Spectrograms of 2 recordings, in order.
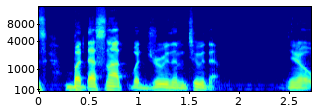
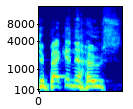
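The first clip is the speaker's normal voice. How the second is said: put-on Canadian accent in very high child voice. Imitating the kids on Are You Afraid of the Dark?, in a Canadian accent. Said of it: "a bunch of kids being like".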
